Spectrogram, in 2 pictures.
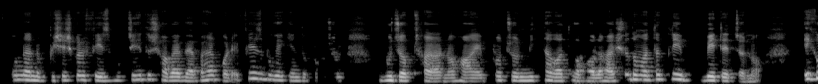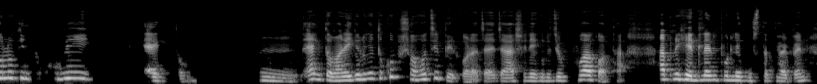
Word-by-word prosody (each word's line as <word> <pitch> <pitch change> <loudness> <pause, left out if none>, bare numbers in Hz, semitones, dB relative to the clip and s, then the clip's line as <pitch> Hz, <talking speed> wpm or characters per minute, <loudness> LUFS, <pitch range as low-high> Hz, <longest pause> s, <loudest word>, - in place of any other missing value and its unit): অন্যান্য 205 -2 +2
বিশেষ 190 +2 -1
করে 210 -1 0
Facebook 180 0 -2
যেহেতু 215 +1 -3
সবাই 180 -1 +2
ব্যবহার 185 +7 0
করে - - -4
Facebook 250 -6 -1
এ - - -1
কিন্তু 170 -1 -5
প্রচুর 170 0 -16 0.4
গুজব 185 -3 +4
ছড়ানো 145 -2 -1
হয়, 145 0 -2
প্রচুর 185 -1 -2
মিথ্যা 180 +2 -1
কথা 165 0 -2
বলা 155 0 +2
হয়, 155 0 +2
শুধুমাত্র 225 -2 0
ক্লিপ 230 -3 +2 0.2
বেটে 185 -3 +4
জন্য। - - -5 0.6
এগুলো 285 +4 +4
কিন্তু 270 -1 -1
খুবই 280 +2 +2 0.8
একদম। 165 -5 -12 0.7
হুম, 165 -4 -2 0.3
একদম, 230 -6 +2
আর 180 - +5
এগুলো 230 +3 +4
কিন্তু 270 +2 -3
খুব 350 0 +2
সহজেই 240 +6 0
বের - - -2
করা - - -2
যায়। - - -1
যা 150 - +1
আসলে 165 +2 -6
এগুলো 160 0 -5
যে - - +3
ভুয়া 215 0 +6
কথা। - - -5 0.4
আপনি 235 +1 +3
হেডলাইন 205 0 +7
পড়লে 195 -2 +3
বুঝতে 165 -1 -5
পারবেন। 155 +1 -1
190 Hz, 180 wpm, -25 LUFS, 165-225 Hz, 0.8 s, হেডলাইন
